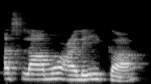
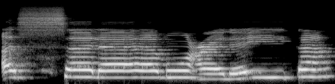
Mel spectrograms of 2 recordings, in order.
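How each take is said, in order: First: The s sound is short and light. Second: The s sound is doubled and firm. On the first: The speaker calls it wrong. "एक और mistake" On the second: The speaker calls it right. "सीन पर भी तशदीद है, यहाँ पर हमने सख्ती से पढ़ना है सीन को"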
